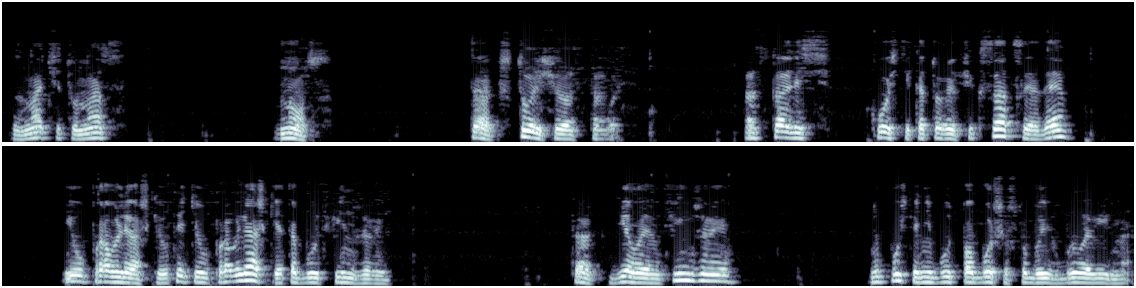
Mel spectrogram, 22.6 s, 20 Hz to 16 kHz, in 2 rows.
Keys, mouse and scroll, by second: 1.5 click, 2.2 middle click, 3.8-6.5 middle drag, 7.1 click, 8.8-10.6 middle drag, 11.0-12.5 middle drag, 12.8 click, 15.4-16.9 drag, 18.0 click, 18.6 middle click, 20.5-22.6 drag.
